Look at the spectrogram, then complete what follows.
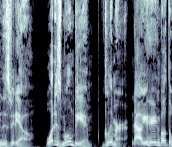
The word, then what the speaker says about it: GLMR: different blockchains moonbeam's glimmer pronounce glimmer but spelled glmr blows that argument right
